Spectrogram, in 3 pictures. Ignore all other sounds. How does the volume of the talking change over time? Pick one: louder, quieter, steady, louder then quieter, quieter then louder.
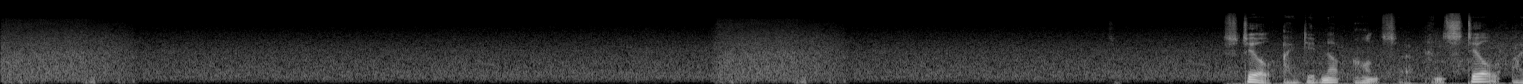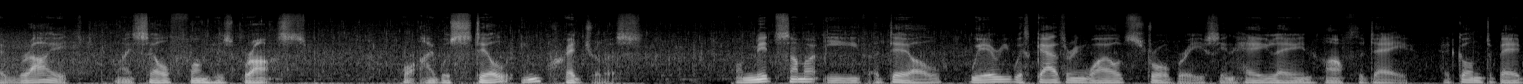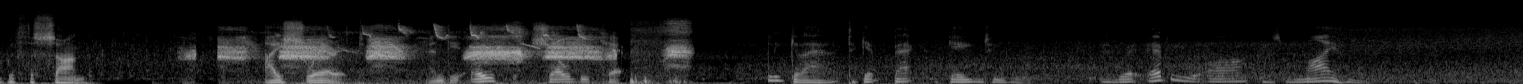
quieter.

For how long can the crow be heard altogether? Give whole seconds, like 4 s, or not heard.
5 s.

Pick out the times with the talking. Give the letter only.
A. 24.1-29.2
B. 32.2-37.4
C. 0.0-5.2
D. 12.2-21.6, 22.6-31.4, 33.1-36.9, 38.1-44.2
D.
